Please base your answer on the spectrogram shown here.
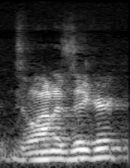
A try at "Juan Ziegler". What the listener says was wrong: Let's say the first Z is silent. Juan Ziegler.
